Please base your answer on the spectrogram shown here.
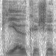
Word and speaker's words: Kyokushin: um oh this is a tough one to pronounce but it's a kaio kushin it's a karate sword kyokushin there you go this is better than i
